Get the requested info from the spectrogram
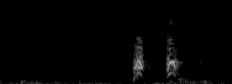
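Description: Finnish Spitz giving two short, high barks about a second and a half in, a third of a second apart.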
